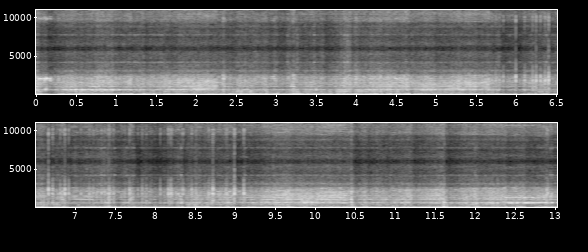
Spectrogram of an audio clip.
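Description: BMW Compact rally car's engine running hard at speed, heard from inside the cabin, its revs rising and falling as the car accelerates and shifts.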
